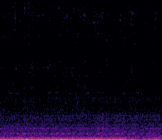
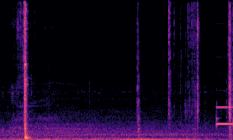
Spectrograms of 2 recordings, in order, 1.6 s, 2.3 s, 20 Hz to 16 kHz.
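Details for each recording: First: Toyota Tundra at idle during fuel pressure test: low, uneven rumble with a wavering beat that sags, idle near 500 rpm and shaky, AC raises it slightly; owner notes occasional no-start on first try; rough idle. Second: Toyota Tundra with a fuel pressure gauge fitted via a banjo adapter in place of the fuel damper, owner chasing a low ~500 rpm idle (should be ~700) and starting trouble: short crank, catches at once, steady low idle with door chimes; a normal warm start.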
